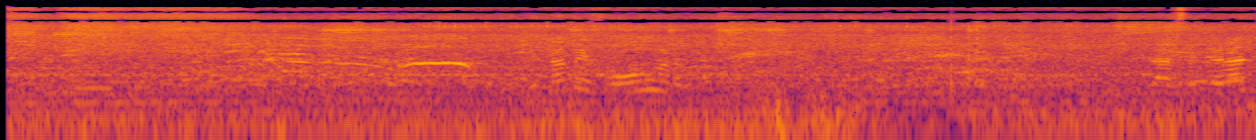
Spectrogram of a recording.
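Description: Riders scream and shout in the distance.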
